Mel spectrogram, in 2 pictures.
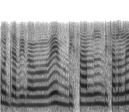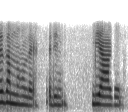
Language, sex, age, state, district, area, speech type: Assamese, female, 18-30, Assam, Golaghat, urban, conversation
